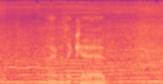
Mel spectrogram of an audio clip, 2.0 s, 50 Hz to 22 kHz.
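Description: A race car in the GTR2 video game, on the Eastern Creek circuit in a 1994 Australian Manufacturers Championship race, runs over a curb. A loud steady engine drone mixes with a short rumble and tire noise while a commentator speaks over it.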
